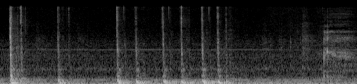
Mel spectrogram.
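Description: A computer keyboard clacks as a password is typed, a quick run of close, sharp keystrokes in uneven bursts that thin out toward the end.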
